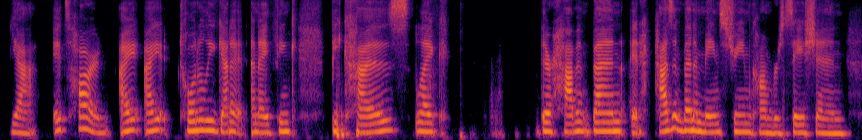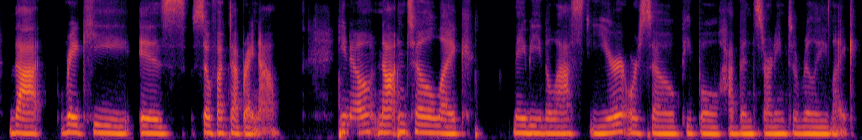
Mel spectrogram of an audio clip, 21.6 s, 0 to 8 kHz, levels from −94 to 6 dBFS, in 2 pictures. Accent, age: American, 20-39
